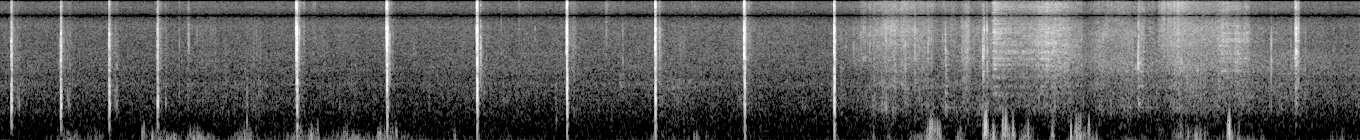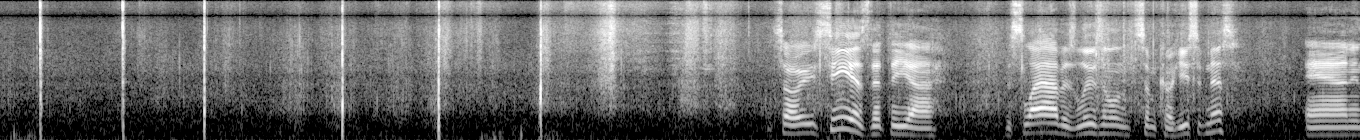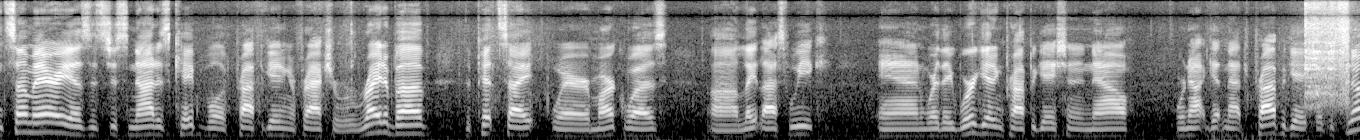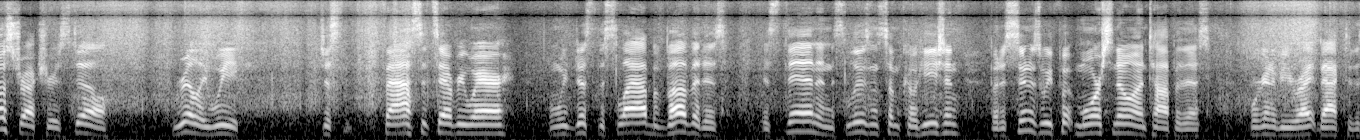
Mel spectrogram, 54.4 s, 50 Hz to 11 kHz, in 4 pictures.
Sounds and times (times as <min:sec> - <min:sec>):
Speech: 0:21.3 - 0:23.0, 0:23.6 - 0:26.0, 0:26.7 - 0:41.9, 0:42.5 - 0:43.3, 0:44.0 - 0:54.4.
